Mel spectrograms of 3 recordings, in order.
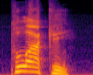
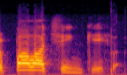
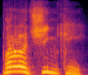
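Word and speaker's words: palačinky: you ask for plaki, right? – No, you ask for palacinki. – Oh, see, that's the problem. I didn't get the pronunciation right, but it's palacinki.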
